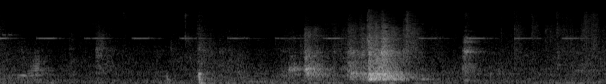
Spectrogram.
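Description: High electronic beeping repeating about twice a second, with a sharp click about two seconds in and a loud rushing burst of noise about a second later.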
